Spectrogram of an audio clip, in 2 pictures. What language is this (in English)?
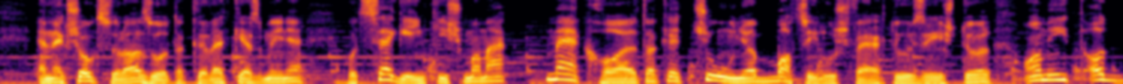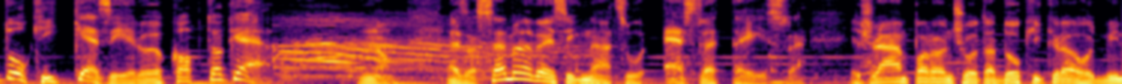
Hungarian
